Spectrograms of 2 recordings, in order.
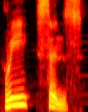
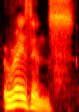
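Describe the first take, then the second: First: The first vowel is an 'ee' sound. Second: The first vowel is an 'ay' sound. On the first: The speaker calls it wrong. "आप ऐसे नहीं बोलेंगे ... गलत होगा ये" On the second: The speaker calls it right. "अब कैसे बोलेंगे?"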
